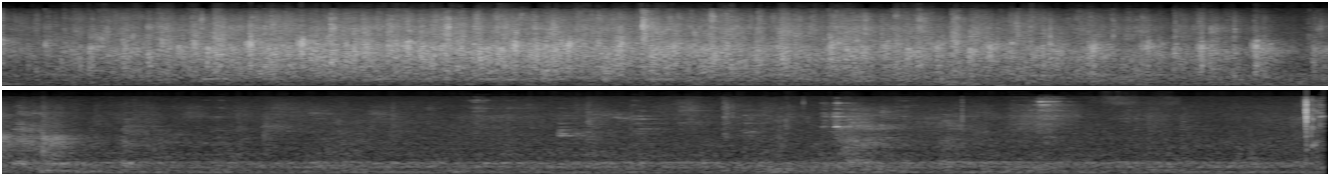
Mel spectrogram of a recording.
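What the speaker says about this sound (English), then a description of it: "Cue applause." An audience at the Future Leaders of San Pedro event bursts into loud, dense applause that stays full for several seconds, then drops to a lower, steady rumble of room noise with a few lingering claps.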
